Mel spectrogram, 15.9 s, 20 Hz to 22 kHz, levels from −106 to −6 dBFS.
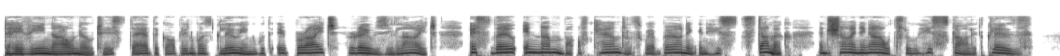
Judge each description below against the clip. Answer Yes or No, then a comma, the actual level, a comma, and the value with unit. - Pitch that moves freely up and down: No, average, 4.9 semitones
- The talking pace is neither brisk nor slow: No, slow, 115 wpm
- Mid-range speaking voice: Yes, medium, 155 Hz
